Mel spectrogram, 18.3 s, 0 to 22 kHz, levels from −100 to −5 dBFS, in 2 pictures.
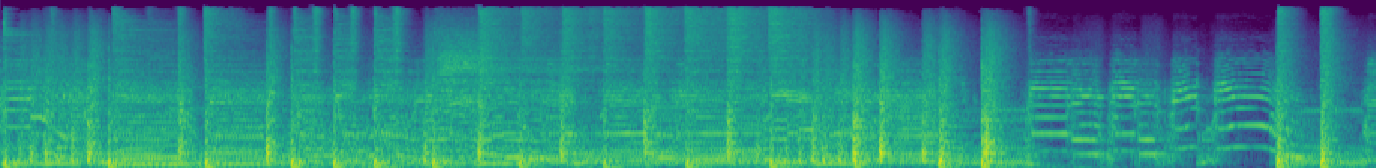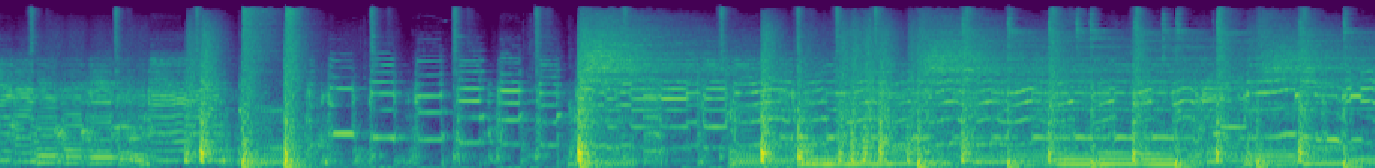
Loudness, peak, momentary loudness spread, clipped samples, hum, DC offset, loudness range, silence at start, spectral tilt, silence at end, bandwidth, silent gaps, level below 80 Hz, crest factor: -23 LUFS; 0 dBFS; 8 LU; under 0.1%; none; under 0.1%; 4 LU; 0 s; -5 dB/octave; 0 s; 18 kHz; none; -36 dBFS; 24 dB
